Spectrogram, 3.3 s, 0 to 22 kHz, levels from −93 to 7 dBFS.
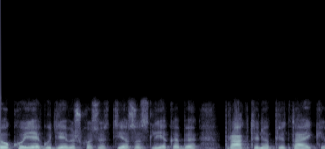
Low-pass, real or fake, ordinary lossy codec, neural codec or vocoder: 7.2 kHz; real; Opus, 24 kbps; none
